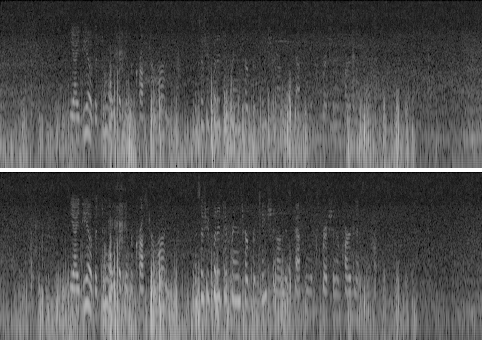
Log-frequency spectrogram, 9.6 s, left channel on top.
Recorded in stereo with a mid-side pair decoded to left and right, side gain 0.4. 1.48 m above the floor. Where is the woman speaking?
40° right; by 7.3 s 75° right.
